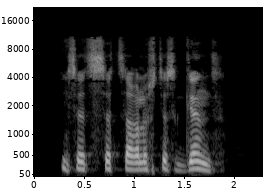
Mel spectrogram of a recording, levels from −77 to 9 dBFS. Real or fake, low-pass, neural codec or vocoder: real; 10.8 kHz; none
